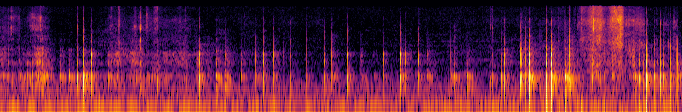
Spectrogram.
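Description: A small, rectangular, black printed cardboard box, likely empty packaging, is held in one hand and tapped and scratched with long fingernails. A rapid, uneven series of short, dry, sharp taps mixes with scratchy rustling over a steady low hum. A few louder taps stand out near the end.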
